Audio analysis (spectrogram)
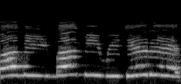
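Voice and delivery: put-on, very high cry through tears. After winning gold, calling up to their mom in the stands: retelling a tearful yell. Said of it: "I'm like".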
